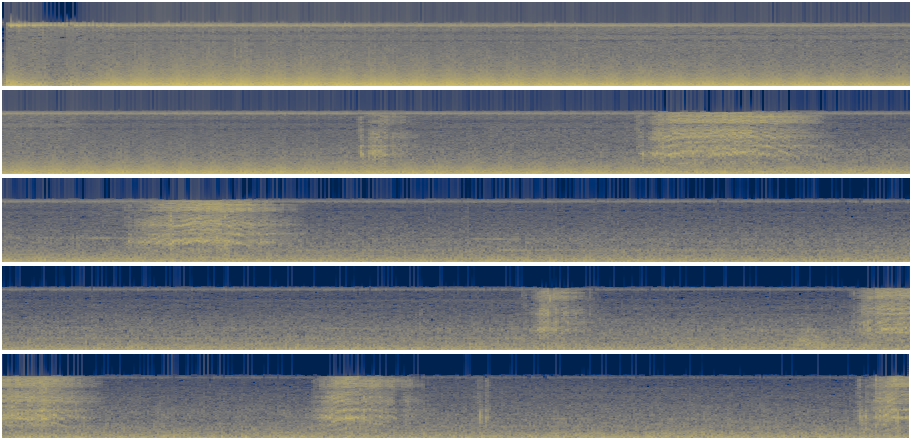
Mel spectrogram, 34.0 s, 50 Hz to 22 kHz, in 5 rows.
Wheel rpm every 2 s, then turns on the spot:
0, 0, 0, 0, 0, 20, 40, 40, 0, 0, 0, 0, 10, 40, 10, 10, 20.
14-16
